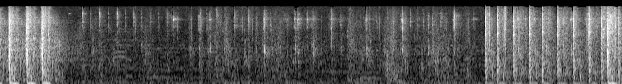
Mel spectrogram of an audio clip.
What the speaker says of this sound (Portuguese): continua atirando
